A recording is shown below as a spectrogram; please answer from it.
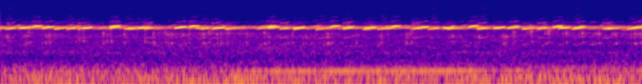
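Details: Frogs calling at dusk in a dense chorus of short, upward-slurred trilling notes on a steady high pitch, overlapping continuously with no pauses, plus a faint low hum underneath.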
